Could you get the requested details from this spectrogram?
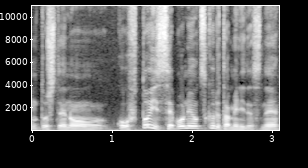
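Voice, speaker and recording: A man speaks at a moderate pace in a dark, mellow tone. His pitch swings very widely. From Japan, Wakayama. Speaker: podcast host. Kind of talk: solo podcast talk. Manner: many filler 'えー' hesitations; low-energy, trying to sound livelier.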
